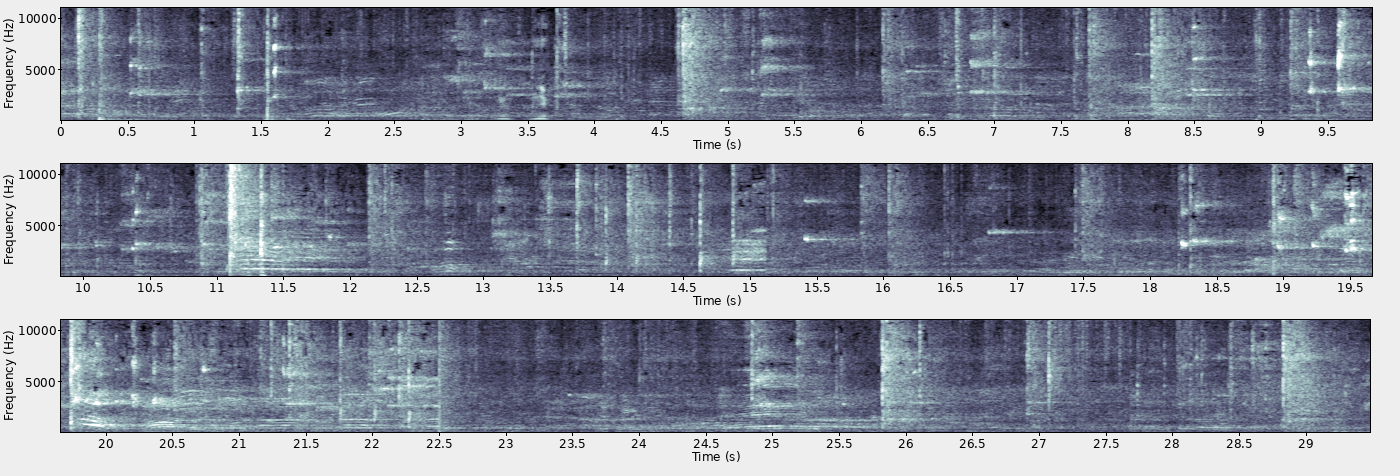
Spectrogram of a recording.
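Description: Shoes squeak and thud on a wooden court.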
